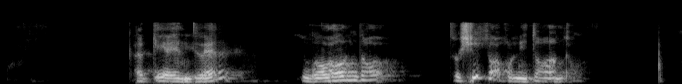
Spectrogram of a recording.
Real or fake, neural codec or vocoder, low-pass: fake; codec, 24 kHz, 1.5 kbps, HILCodec; 7.2 kHz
